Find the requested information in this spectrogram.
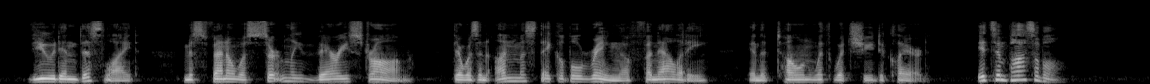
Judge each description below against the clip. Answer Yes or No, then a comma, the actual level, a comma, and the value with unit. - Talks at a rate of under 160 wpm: Yes, slow, 135 wpm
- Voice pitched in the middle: No, low, 120 Hz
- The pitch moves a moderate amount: No, wide, 5.8 semitones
